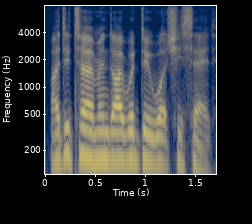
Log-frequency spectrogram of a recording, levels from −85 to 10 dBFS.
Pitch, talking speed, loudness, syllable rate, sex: 145 Hz, 280 wpm, -15 LUFS, 7.0 syllables/s, male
